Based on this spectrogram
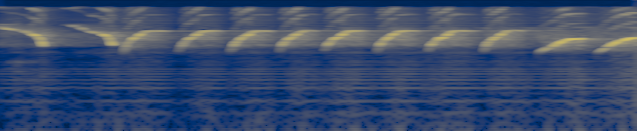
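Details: Canary song of repeated bright, upward-curving whistled notes delivered about three per second in an even series. The notes shift slightly lower in pitch toward the end, over a faint hum.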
